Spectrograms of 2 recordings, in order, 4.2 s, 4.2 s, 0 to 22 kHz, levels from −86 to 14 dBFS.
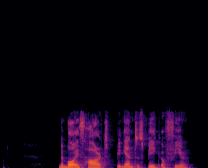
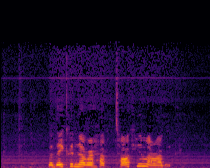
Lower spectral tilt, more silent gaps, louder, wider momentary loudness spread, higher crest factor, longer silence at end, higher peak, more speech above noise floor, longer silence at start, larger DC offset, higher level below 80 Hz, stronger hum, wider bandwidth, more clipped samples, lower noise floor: about the same, -5.5 dB/octave vs -5 dB/octave; neither; second, -26 LUFS vs -16 LUFS; first, 14 LU vs 9 LU; first, 22 dB vs 16 dB; second, 0.4 s vs 0.8 s; second, -6 dBFS vs -2 dBFS; first, 54 dB vs 34 dB; first, 1.2 s vs 0.95 s; neither; about the same, -64 dBFS vs -62 dBFS; neither; second, 7.8 kHz vs 15.5 kHz; neither; first, -79 dBFS vs -50 dBFS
